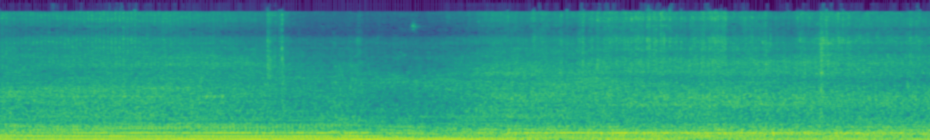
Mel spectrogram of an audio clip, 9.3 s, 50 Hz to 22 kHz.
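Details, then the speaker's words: John Deere D120 mower, 3431 hours, after a no-start repair: small engine runs at a steady, even note with no stumbling, surging or knocks; normal running. "sounds good boys"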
